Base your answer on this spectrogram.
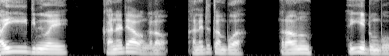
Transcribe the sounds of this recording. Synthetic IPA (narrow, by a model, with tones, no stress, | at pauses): a˨ji˦di˨mi˦wa˦je˦ | ka˨na˦di˦ja˦wa˨ŋɡa˨la˦wa˨ | ka˨na˨di˦ta˨mbu˦wa˨ | ɾa˨u˦nu˦m | a˦ji˦je˦du˨mbo˨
